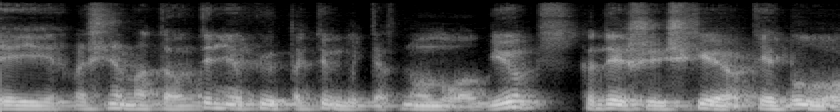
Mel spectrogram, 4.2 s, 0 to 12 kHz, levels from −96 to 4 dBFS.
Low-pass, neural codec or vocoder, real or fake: 10.8 kHz; autoencoder, 48 kHz, 32 numbers a frame, DAC-VAE, trained on Japanese speech; fake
